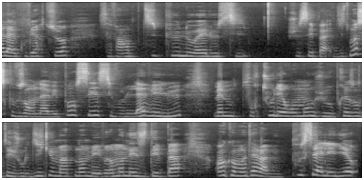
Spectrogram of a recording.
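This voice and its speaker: Chatty young French woman, bright pitch. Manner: chatty, rambling with many fillers and self-corrections. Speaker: book vlogger. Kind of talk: casual book haul chat.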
